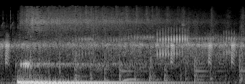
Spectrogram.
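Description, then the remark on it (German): Male frogs calling: a loud, deep frog croak, a sustained low call with a rattling texture, while higher chirping frog calls pulse repeatedly in the background. “Es ist der Frosch.”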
